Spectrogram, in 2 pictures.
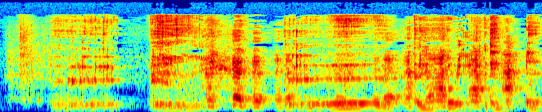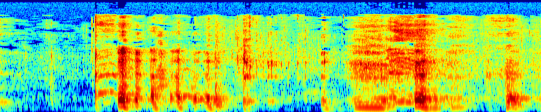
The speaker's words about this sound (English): you told me to burp. You ready? Or you still got burp?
